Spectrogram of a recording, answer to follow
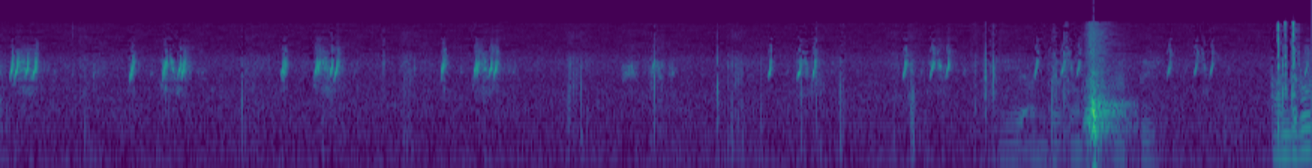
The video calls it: Female Quail Sound// مادی بٹیر کی آواز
